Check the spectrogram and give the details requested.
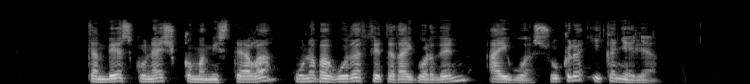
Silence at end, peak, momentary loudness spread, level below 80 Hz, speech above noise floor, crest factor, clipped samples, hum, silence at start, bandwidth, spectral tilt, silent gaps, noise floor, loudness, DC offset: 0.95 s; -2 dBFS; 6 LU; -66 dBFS; 52 dB; 20 dB; under 0.1%; none; 0.9 s; 8.8 kHz; -5 dB/octave; none; -73 dBFS; -22 LUFS; under 0.1%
